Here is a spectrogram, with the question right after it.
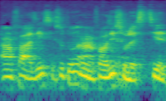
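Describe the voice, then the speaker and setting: Amid noticeable background noise and audible room echo, a man with a medium pitch talks at a fairly slow pace. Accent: Acadian. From northern New Brunswick (Acadia). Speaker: car builder. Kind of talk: TV interview. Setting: outdoors. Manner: hesitant.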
